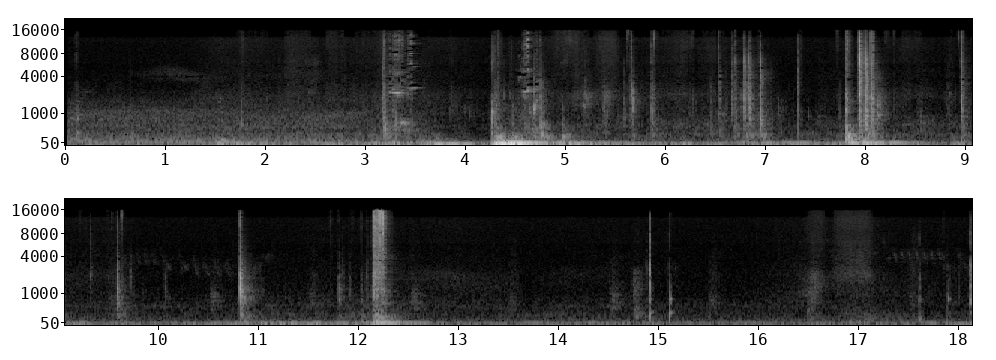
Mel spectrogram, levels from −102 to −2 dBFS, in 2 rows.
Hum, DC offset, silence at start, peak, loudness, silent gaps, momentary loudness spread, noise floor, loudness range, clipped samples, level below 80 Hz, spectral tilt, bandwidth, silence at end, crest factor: none; under 0.1%; 1.5 s; -6 dBFS; -39 LUFS; none; 29 LU; -67 dBFS; 21 LU; under 0.1%; -46 dBFS; -2 dB/octave; 16 kHz; 5.75 s; 30 dB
